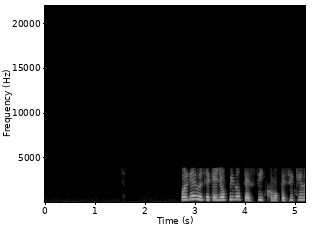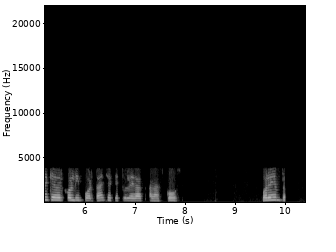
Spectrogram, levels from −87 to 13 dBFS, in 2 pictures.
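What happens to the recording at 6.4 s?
Nothing goes wrong at 6.4 s: the speech continues intact through that moment, carried by G.711 telephone coding with its usual narrow band topping out below 4 kHz.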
